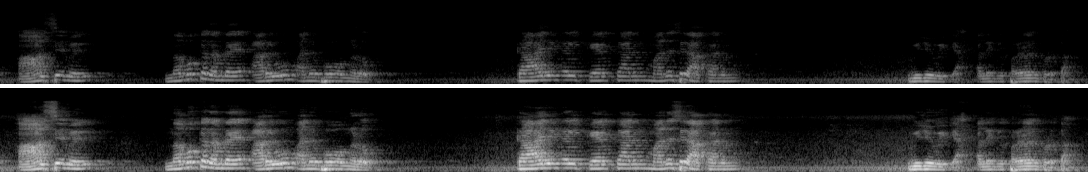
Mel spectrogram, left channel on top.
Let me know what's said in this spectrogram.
ആർസിഎമ്മിൽ നമുക്ക് നമ്മുടെ അറിവും അനുഭവങ്ങളും കാര്യങ്ങൾ കേൾക്കാനും മനസ്സിലാക്കാനും വിനിയോഗിക്കാം, അല്ലെങ്കിൽ പ്രയോജനപ്പെടുത്താം.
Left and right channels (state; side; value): quieter; left; 17.5 dB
